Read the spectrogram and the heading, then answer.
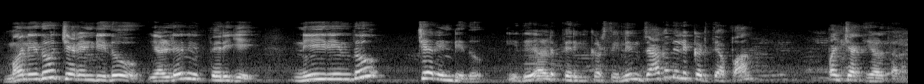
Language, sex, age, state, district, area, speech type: Kannada, male, 45-60, Karnataka, Vijayanagara, rural, spontaneous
